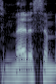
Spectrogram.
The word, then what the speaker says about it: Medasin: Got me saying like, and his name is Medicine, but it's spelled M-E-D-A-S-I-N.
